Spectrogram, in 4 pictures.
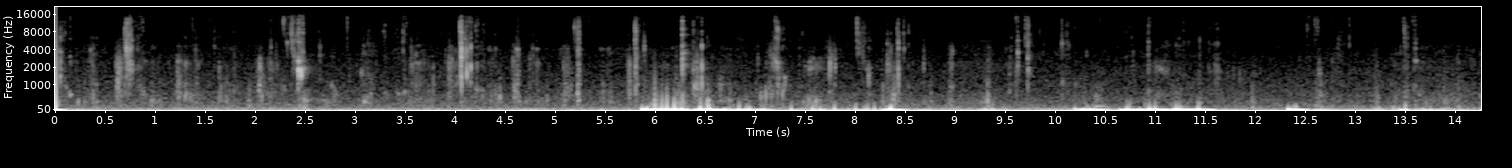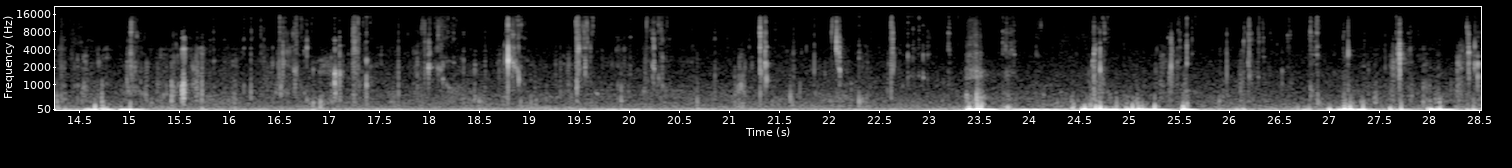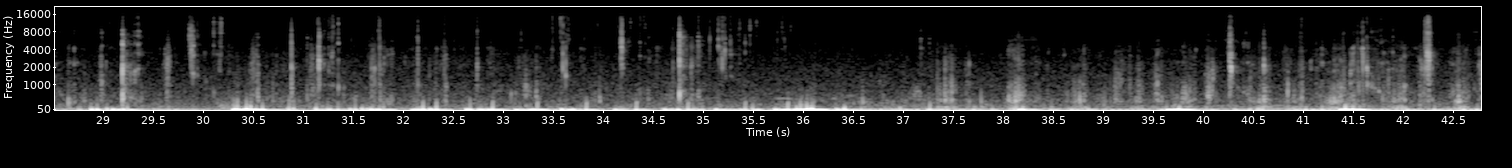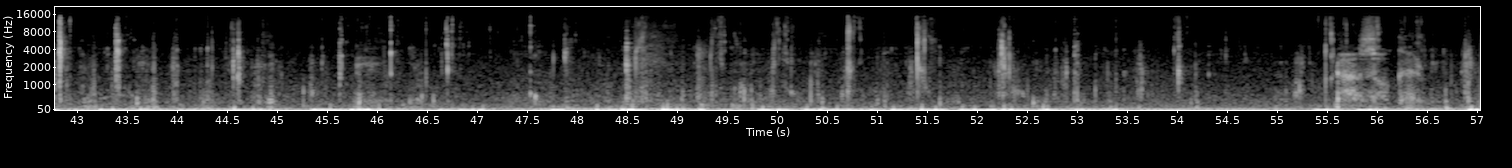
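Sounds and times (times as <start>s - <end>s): person chewing food: 0.0s - 35.8s, 36.5s - 57.0s.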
